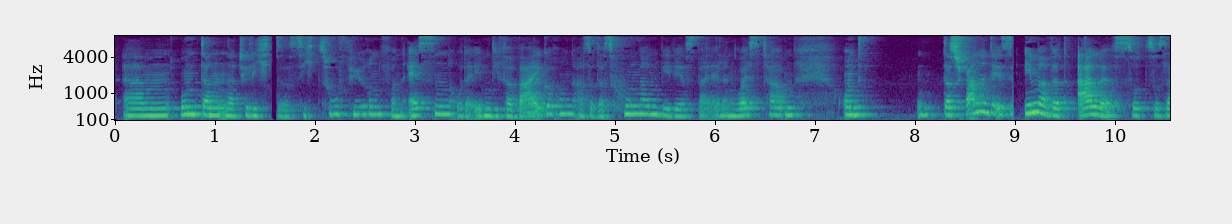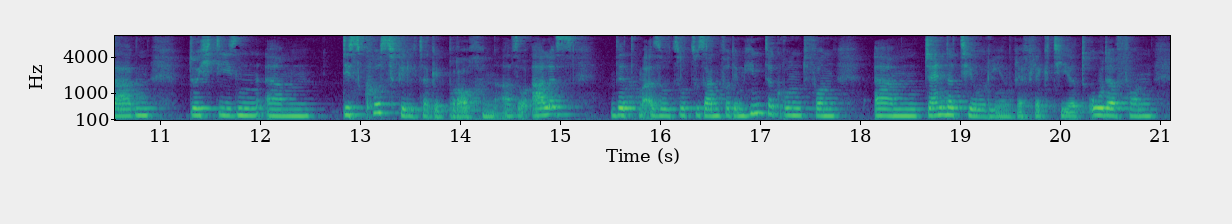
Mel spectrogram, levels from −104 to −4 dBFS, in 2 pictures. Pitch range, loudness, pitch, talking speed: 190-215 Hz, -38 LUFS, 200 Hz, 140 wpm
